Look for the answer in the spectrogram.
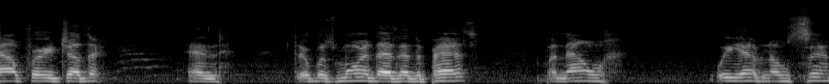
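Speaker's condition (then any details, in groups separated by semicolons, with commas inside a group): ALS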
